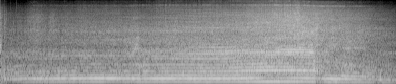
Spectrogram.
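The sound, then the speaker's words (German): A tuned scooter engine revving hard, a loud, buzzy drone with a strong steady pitch that swells slightly in the middle before easing off near the end, with no talk over it. “Jetzt weiß ich, wo der Typ mit dem frisierten Roller wohnt.”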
